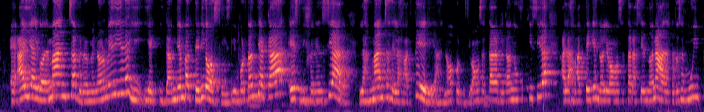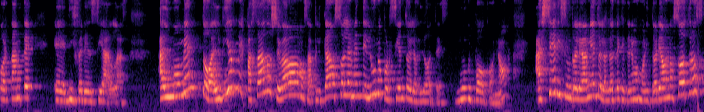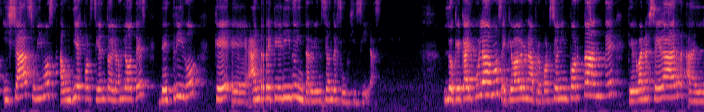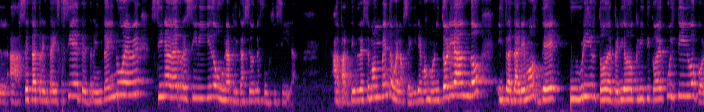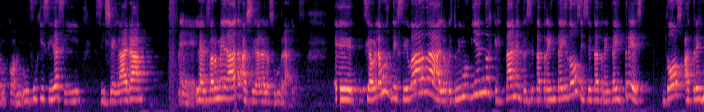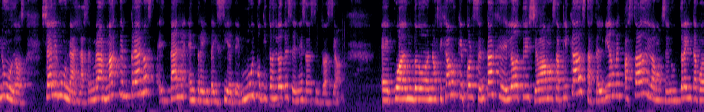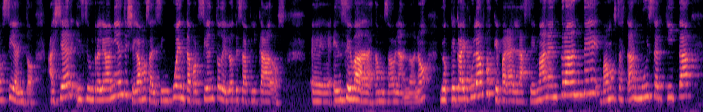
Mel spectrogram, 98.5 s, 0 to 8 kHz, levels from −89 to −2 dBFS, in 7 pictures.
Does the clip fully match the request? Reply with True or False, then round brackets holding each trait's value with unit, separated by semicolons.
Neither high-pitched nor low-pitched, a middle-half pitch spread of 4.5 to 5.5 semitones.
False (250 Hz; 5.2 semitones)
